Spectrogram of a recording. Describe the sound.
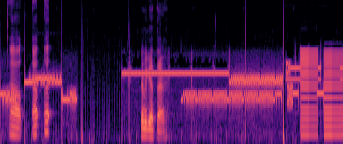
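A dial-up modem connecting to the internet, with dialing tones, a short gap, then loud steady handshake tones and shifting beeping screeches. A voice speaks briefly.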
